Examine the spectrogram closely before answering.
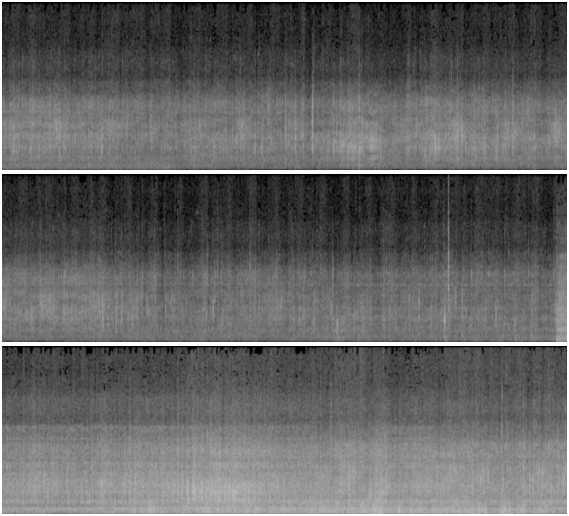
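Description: Mountain bike tyres rolling over a gravel dirt road: a steady crunching hiss with small ticks of stones. About two-thirds of the way in, the noise jumps suddenly louder and deeper and stays there.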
